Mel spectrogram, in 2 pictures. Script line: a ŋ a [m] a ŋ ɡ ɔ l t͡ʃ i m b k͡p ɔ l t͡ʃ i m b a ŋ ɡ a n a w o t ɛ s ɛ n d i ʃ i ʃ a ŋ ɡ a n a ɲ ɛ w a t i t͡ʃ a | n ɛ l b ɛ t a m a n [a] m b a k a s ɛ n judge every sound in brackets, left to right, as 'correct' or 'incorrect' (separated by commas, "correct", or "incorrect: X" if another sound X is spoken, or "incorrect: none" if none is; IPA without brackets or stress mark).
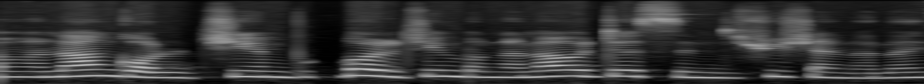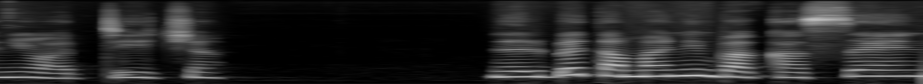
incorrect: n, incorrect: i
